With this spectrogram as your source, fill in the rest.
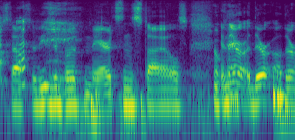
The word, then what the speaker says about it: Märzen: Märzen, yeah. Is that how you pronounce it? It's not Marzen? No, it's Märzen.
